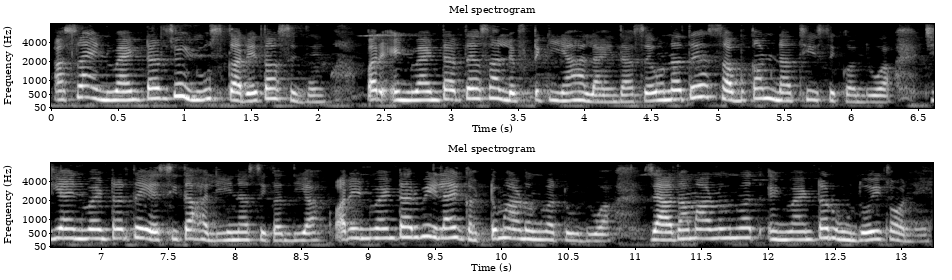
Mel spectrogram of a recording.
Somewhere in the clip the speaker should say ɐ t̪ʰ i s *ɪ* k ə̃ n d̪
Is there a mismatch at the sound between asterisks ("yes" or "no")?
no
